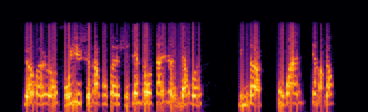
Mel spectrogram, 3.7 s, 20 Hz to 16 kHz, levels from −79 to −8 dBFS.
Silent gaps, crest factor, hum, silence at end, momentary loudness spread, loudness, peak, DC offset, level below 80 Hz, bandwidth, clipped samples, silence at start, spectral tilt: none; 16 dB; none; 0.35 s; 4 LU; -16 LUFS; 0 dBFS; under 0.1%; -44 dBFS; 7.8 kHz; under 0.1%; 0.25 s; -4.5 dB/octave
